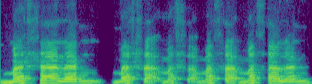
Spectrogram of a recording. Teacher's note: উচ্চারণটা নরম করে খেয়াল করেন মাসাল মাসা করলে কিন্তু হবে না উচ্চারণটা জিহ্বার আগা উপরের দাঁতের আগার সাথে লাগিয়ে একদম নরম উচ্চারণ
